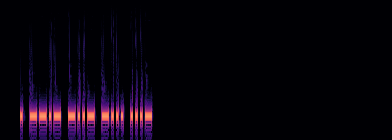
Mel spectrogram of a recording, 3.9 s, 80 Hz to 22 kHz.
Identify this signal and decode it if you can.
Morse code, heard as a keyed tone, about 50 wpm, 700 Hz. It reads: EQXBV
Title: Code Groups - 5 Letter:Numbers - 50wpm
